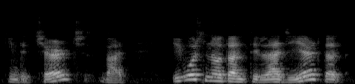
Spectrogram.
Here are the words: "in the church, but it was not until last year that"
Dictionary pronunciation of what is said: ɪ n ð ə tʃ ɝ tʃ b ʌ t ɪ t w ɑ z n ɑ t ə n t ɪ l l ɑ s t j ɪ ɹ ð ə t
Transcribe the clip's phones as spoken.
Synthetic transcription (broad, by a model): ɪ n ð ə tʃ ɝ tʃ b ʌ t ɪ t w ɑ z n ɑ t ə n t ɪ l l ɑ t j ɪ ɹ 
